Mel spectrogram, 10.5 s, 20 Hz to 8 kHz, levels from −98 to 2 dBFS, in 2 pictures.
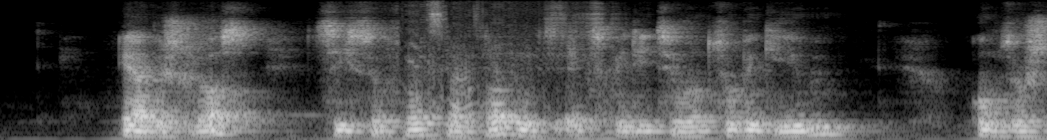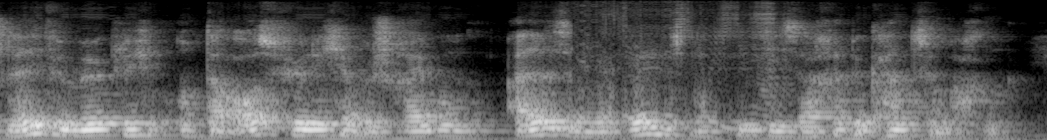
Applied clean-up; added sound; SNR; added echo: neural separator model SepFormer DNS4.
